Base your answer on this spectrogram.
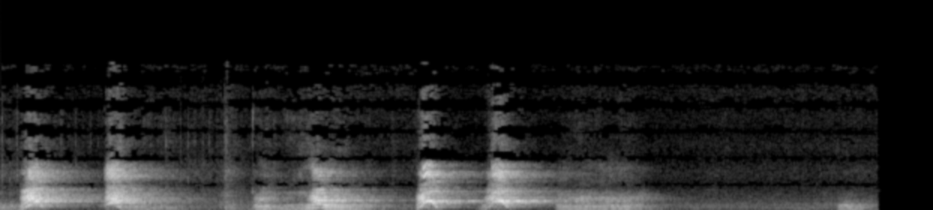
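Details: Puppies barking: about five sharp, fairly full barks in the first four seconds, a softer whine trailing after, then near silence with one faint final yip.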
